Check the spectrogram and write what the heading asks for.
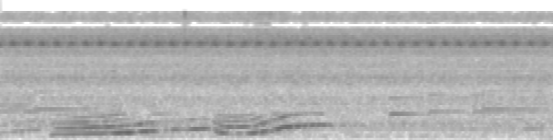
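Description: A drawn-out, low, wavering call of about two seconds that rises, dips sharply and rises again, over soft background music.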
